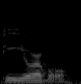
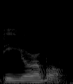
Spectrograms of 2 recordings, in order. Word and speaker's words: Diourbel: justices and tonight we have with us durable last name pronounced D orbble but good try thank you thank you I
